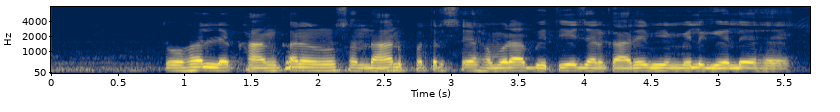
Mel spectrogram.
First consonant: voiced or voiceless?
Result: voiceless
